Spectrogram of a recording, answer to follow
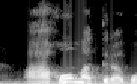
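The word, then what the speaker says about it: aromate: 자, 첫 번째 단어는 아로마트라고 하고 두 번째 단어는 아홈이라고 발음을 합니다.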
